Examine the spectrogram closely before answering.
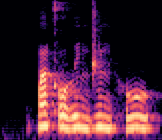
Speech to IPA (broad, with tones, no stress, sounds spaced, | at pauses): p ɐ̃˧˥˧ kʼ o˦˨ ð i˦˨ ŋ ʒ ĩ˦˨ ŋ h u˧˥˧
